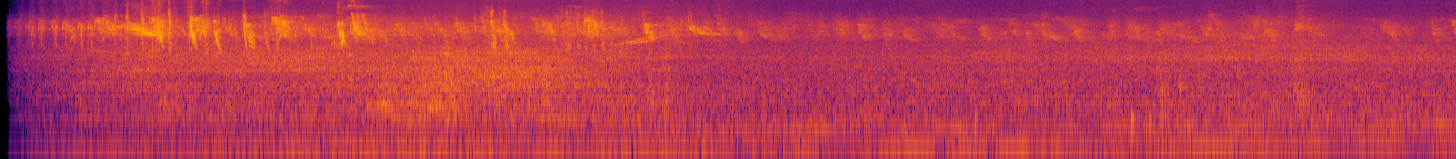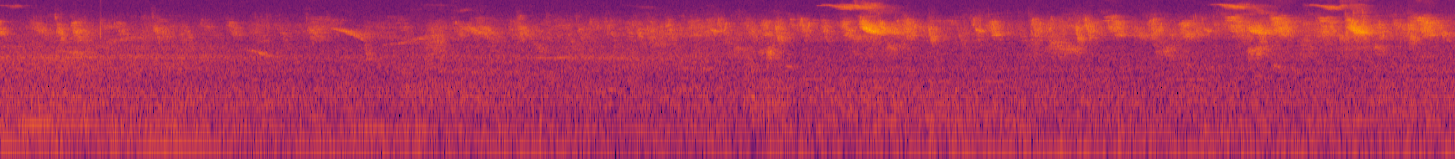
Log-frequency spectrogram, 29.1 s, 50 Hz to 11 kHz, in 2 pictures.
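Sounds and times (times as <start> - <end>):
true sparrows: 0.2 - 29.1.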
